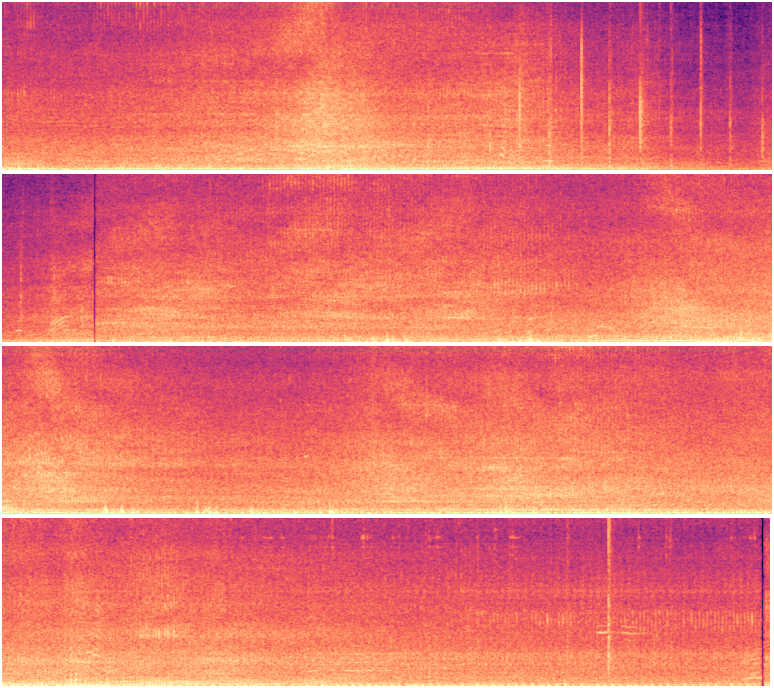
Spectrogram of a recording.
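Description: Motorcycle and vehicle engines running and passing close by in street traffic, mixed with the voices of a crowd. The traffic noise dips briefly about a quarter of the way in.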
